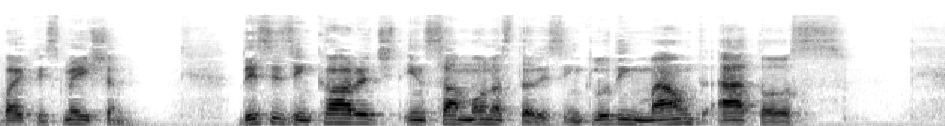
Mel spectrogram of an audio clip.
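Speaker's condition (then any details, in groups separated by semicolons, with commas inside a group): No condition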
